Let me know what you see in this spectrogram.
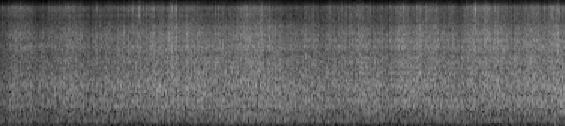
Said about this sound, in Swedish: Nice. Det regnar så hårt på taket. Man hör blåsen också, att det är så här. Det där att det kommer mycket så där. Det är för att det blåser.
